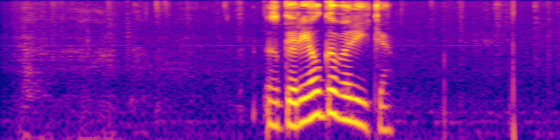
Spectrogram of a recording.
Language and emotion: Russian, neutral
